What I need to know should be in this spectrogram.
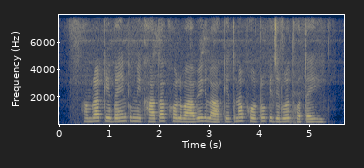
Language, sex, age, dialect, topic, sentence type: Magahi, female, 25-30, Western, banking, question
